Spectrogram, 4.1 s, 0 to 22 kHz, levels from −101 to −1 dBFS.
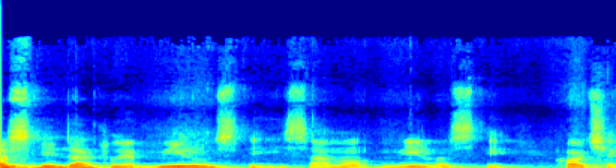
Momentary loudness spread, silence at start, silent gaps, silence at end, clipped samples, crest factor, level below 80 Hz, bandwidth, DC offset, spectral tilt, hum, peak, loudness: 14 LU; 0 s; none; 0 s; under 0.1%; 20 dB; -52 dBFS; 17.5 kHz; under 0.1%; -6.5 dB/octave; none; -10 dBFS; -30 LUFS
